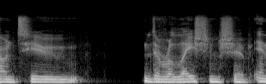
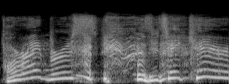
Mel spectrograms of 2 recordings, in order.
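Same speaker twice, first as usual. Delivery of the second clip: mock overly cheery, too-light voiceover voice, higher; 14 semitones higher than usual. Retelling a voiceover take that came out too light: imitating own too-light cheery voiceover. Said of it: "I was still in that mode of".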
